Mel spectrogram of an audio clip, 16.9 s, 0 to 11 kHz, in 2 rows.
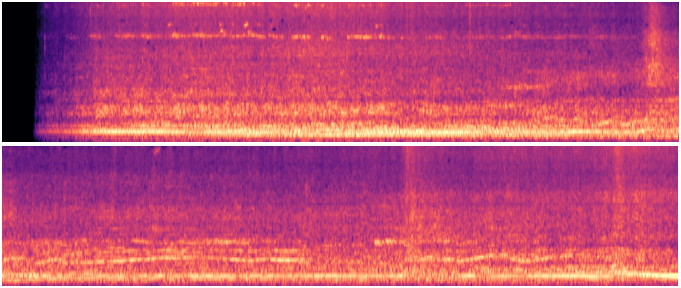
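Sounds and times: second car's higher engine: 0.4s - 16.9s
race car engine passing: 0.5s - 16.9s.

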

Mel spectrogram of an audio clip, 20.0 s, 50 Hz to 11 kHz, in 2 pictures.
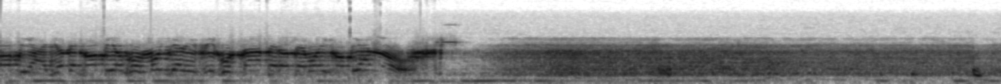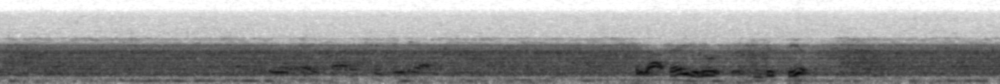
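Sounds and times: radio static hiss: 0.0s - 20.0s
garbled distant voices on radio: 12.5s - 14.5s, 16.3s - 18.8s.

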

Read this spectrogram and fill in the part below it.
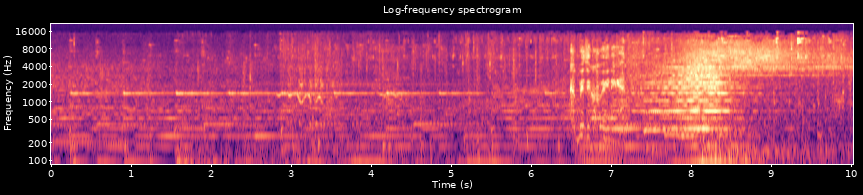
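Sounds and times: background score music: 0.0s - 10.0s
horse hooves clip-clopping: 0.2s - 10.0s.

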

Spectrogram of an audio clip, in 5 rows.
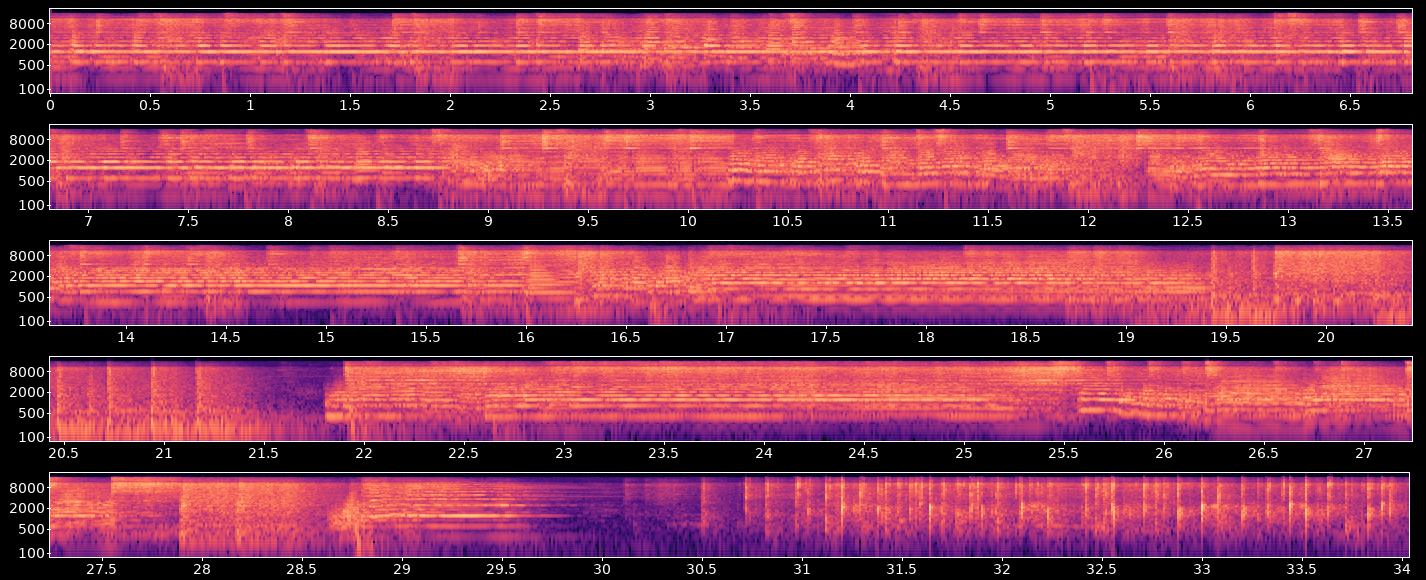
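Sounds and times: trumpet ensemble playing chords: 0.0s - 19.7s, 21.6s - 29.9s.

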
